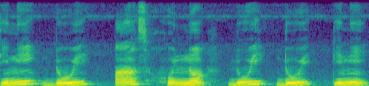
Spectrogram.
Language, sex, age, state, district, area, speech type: Assamese, male, 30-45, Assam, Golaghat, urban, read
